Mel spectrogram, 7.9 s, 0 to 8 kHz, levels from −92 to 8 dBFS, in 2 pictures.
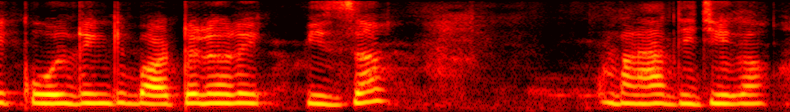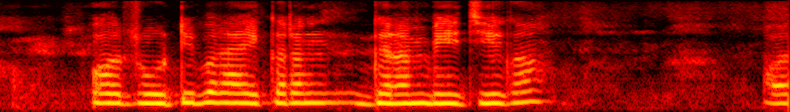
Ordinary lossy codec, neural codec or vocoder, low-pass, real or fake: none; codec, 16 kHz, 4 kbps, FreqCodec, smaller model; none; fake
